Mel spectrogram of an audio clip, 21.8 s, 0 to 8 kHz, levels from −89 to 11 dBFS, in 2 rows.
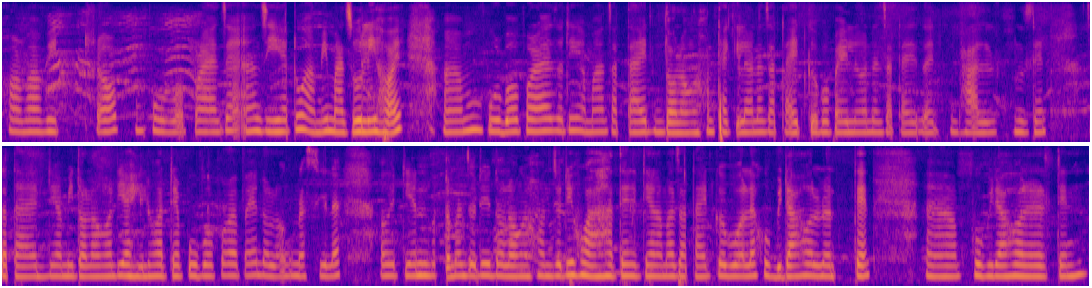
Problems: constant background noise, background conversations at intervals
